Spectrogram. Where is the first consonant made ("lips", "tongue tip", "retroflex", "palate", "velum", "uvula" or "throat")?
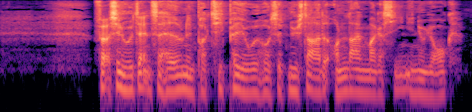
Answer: lips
